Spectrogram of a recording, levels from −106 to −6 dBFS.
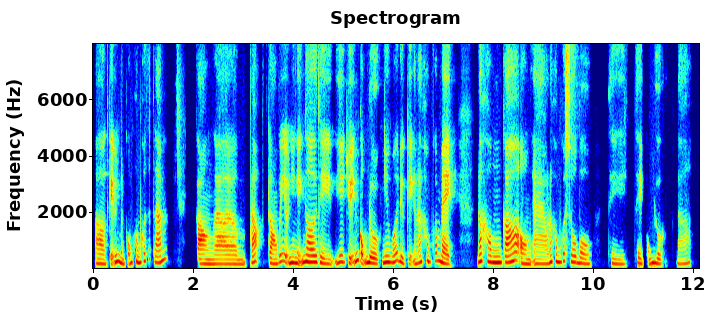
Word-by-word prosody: ờ, 170 -2 -2
kiểu - - -2
như, 240 - +5
mình 185 - 0
cũng 205 - -3
không 215 -1 +1
có 265 - -3
thích 325 -1 -17
lắm. 220 +10 0 0.6
Còn, 165 -2 +2
ờ 160 -1 -2 0.3
đó, 220 +4 +2 0.2
còn 170 -2 +1
ví 245 - -2
dụ 225 - 0
như 205 0 +4
nghỉ 200 +4 +2
ngơi 230 0 +5
thì 180 -6 -2
di 230 0 0
chuyển 230 +8 +1
cũng 215 - +3
được 180 -6 +3
nhưng 220 +1 +3
với 250 +5 +1
điều 220 -7 0
kiện 170 - -6
nó 220 - 0
không 255 0 -3
có 275 +3 -5
mệt, 190 - +3 0.5
nó 255 +2 +4
không 215 -5 +4
có 230 +6 +4
ồn 170 - 0
ào, 170 0 -5
nó 230 - +2
không 240 -3 0
có 265 - -4
xô 235 -4 -1
bồ 170 -5 -2 0.3
thì 165 -3 -7 0.2
thì 180 -3 -3
cũng 190 +7 0
được, 170 -3 -3 0.2
đó. 175 +4 -9
205 Hz, 230 wpm, -20 LUFS, 170-230 Hz, 0.6 s, như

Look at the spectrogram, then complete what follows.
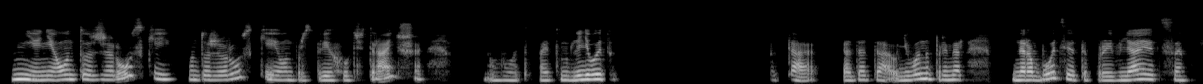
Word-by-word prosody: Не, 230 -4 +7
не, 200 -1 +1
он 225 +2 +3
тоже 220 -1 -1
русский, 250 - 0
он 215 -1 -2
тоже 205 0 -1
русский, 260 -4 -3
он 200 0 -2
просто 185 +1 -8
приехал 195 0 -1
чуть 195 - -10
раньше. 305 - -2 0.5
Вот, 190 -4 -5
поэтому 200 +2 -3
для 200 +2 +3
него 230 +2 +8
это 230 -1 -1 1.7
Да, - - -1 0.3
да-да-да. 205 +2 -2
У - - -2
него, 200 +5 +1
например, 215 -4 +2 0.5
на 200 -1 +5
работе 235 +7 +3
это 200 -2 -4
проявляется 200 +2 +1
210 Hz, 135 wpm, -23 LUFS, 200-230 Hz, 1.7 s, него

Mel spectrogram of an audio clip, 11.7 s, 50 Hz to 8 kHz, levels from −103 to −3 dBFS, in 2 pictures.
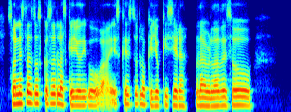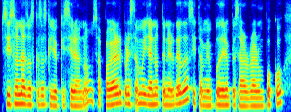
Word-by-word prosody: Son 200 +1 +3
estas 215 +1 +2
2 210 -1 0
cosas 210 0 -1
las 190 -2 +2
que 170 - +1
yo 165 0 +2
digo: 165 0 -1
"Ay, - - -4
es - - -9
que - - -2
esto 195 +1 -5
es 200 - -6
lo 185 -2 -1
que 170 -3 -4
yo 160 0 -1
quisiera", 165 -2 -2
la 165 -1 +1
verdad, 160 +1 +1
eso 170 0 +1 0.8
si 200 - +1
son 200 +1 +2
las 200 -1 +5
2 185 0 0
cosas 185 0 -5
que 175 -2 -5
yo 160 -1 -1
quisiera, 165 -2 0
¿no? 250 +11 -4
O - - -7
sea, 240 - -9
pagar 180 +2 +5
el 220 +2 +1
préstamo 205 0 -1
y - - +1
ya 185 -1 +3
no 190 +1 -2
tener 175 0 -1
deudas 250 +8 +2
y 220 - -3
también 165 -1 -3
poder 175 +1 +3
empezar 175 -2 -1
a - - +2
ahorrar 160 +1 0
un 160 0 -4
poco 210 +7 -1
180 Hz, 240 wpm, -23 LUFS, 165-200 Hz, 0.8 s, las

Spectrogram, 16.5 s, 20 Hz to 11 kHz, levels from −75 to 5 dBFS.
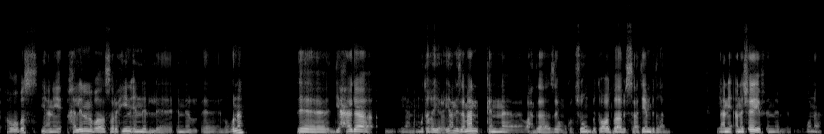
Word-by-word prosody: هو 130 +1 -3
بُصّ 170 +5 -4
يعني 115 +1 -3
خلّينا 145 +5 +1
نبقى 125 -2 +1
صريحين 145 +6 -1
إن 130 -2 0
ال 115 -1 -5 0.4
إن 115 0 -5
ال 110 -3 -11
آآ 100 -2 -13
الغُنا 150 - 0 1.1
آآ 115 -2 +3
دي 120 - -6
حاجة 140 -3 +4 0.5
يعني 110 -3 -16
متغيِّرة. 115 -4 -3
يعني 160 +1 -2
زمان 150 +2 +3 0.2
كان 120 -1 +1 0.4
واحدة 110 -3 -4
زي 110 +3 -6
أم 110 -2 -8
كلثوم 125 +6 -3
بتقعد 130 -2 +1
بقى 120 -2 +3
بالساعتين 125 +3 0
بتغني. 120 -2 -9 0.9
يعني 125 +1 +3
أنا 130 - +2
شايف 130 -2 +5
إن 115 0 -6
ال 115 - -16 0.2
الغُنا 135 0 -12
125 Hz, 125 wpm, -26 LUFS, 115-135 Hz, 1.1 s, شايف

